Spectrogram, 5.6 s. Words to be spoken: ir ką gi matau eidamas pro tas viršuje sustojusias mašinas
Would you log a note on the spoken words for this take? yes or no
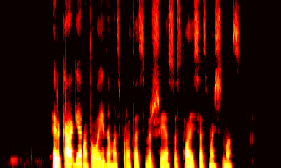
no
